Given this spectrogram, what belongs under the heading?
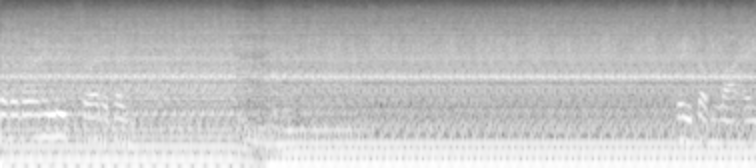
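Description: A narrowboat diesel engine, just serviced, idles steadily and loud after a hesitant start, with a continuous low rumble and a brief dip in its note near the start; voices talk faintly beneath it.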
